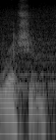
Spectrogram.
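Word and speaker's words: Rushen: one big castle castle russian castle russian i mean it's spelled r-u-s-h-e-n i can't think of any other pronunciation like that might not be the pronunciation but oh gibraltar also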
